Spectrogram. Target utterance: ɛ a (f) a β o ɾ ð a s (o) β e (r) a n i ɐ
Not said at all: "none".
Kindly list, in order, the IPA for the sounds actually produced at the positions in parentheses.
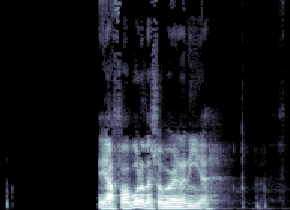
f, o, ɾ

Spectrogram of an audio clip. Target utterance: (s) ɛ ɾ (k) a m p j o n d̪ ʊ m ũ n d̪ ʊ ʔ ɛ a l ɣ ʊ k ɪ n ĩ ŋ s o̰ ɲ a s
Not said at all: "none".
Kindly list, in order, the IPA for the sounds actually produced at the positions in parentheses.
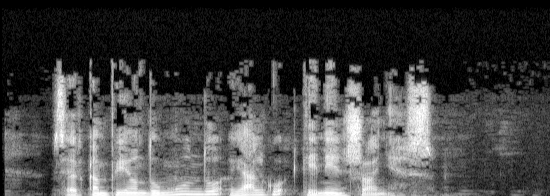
s, k

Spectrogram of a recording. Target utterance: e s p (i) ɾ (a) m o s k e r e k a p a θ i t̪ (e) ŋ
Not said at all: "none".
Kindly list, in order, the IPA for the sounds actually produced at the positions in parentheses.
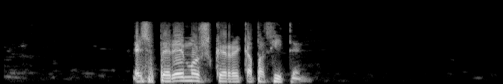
e, e, e

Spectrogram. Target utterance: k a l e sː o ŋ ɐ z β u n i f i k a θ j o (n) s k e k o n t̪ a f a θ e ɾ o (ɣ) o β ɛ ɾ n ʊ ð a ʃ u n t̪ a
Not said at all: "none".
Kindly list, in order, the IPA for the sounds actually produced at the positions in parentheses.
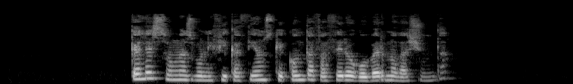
ŋ, ɣ

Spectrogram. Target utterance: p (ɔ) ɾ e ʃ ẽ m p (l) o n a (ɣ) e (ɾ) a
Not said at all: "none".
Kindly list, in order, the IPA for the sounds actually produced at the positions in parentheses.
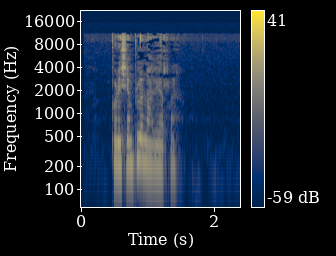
o, l, ɣ, r

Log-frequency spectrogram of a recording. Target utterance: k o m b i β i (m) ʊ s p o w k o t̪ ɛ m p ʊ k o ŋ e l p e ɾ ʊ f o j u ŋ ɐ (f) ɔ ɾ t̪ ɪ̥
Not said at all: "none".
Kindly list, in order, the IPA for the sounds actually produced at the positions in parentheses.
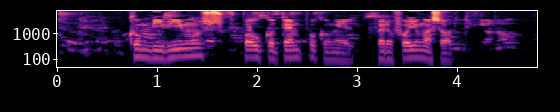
m, s

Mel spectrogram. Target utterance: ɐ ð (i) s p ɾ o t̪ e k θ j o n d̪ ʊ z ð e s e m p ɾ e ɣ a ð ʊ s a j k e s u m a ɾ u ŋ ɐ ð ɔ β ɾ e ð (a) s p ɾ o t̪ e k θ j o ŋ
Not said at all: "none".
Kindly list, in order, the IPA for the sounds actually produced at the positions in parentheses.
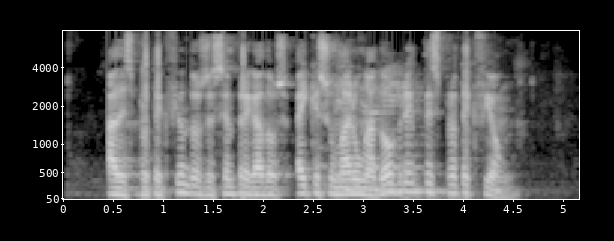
e, e

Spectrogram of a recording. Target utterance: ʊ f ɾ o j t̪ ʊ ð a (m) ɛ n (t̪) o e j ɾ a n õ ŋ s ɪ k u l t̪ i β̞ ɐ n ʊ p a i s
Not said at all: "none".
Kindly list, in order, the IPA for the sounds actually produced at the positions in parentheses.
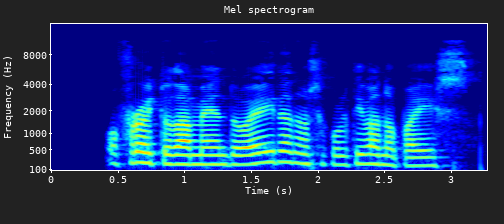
m, d̪

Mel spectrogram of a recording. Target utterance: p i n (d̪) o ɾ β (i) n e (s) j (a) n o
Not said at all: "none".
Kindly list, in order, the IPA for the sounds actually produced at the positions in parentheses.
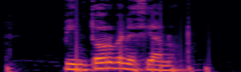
t̪, e, θ, a

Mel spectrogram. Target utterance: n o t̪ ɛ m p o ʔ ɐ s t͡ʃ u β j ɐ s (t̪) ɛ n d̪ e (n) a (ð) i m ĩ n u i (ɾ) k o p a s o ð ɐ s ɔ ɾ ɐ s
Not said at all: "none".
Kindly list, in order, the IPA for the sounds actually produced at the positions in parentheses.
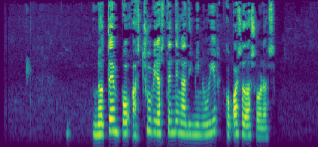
t̪, ŋ, ð, ɾ

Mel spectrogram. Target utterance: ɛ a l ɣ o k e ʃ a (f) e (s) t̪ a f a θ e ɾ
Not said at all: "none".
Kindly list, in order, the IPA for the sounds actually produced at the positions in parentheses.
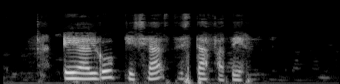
s, s

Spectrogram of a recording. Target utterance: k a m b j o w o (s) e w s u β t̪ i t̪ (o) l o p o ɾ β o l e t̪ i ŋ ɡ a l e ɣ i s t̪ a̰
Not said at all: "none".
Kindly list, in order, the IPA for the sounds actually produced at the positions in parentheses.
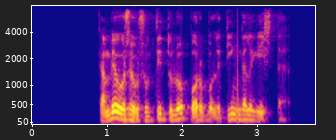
s, u

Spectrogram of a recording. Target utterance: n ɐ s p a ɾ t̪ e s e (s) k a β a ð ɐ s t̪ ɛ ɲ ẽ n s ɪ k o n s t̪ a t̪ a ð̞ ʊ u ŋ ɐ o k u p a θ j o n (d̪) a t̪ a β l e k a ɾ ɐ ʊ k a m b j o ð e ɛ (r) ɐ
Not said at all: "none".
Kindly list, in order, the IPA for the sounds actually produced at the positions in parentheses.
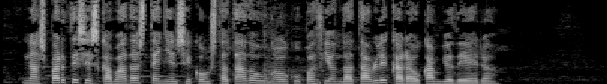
s, d̪, ɾ

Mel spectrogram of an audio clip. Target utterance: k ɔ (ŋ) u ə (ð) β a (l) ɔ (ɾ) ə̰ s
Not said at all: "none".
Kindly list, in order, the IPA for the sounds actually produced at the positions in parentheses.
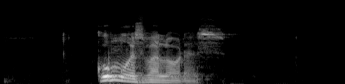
m, z, l, ɾ

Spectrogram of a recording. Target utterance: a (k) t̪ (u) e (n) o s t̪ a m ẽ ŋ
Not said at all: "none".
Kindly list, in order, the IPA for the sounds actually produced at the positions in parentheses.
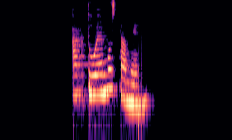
k, u, m

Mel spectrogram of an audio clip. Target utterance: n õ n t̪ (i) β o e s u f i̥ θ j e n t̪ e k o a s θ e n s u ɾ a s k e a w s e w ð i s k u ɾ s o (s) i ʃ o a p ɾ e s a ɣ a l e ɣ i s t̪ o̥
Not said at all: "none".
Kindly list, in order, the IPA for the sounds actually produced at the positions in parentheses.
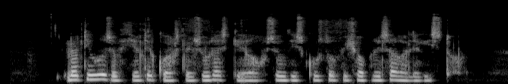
i, f

